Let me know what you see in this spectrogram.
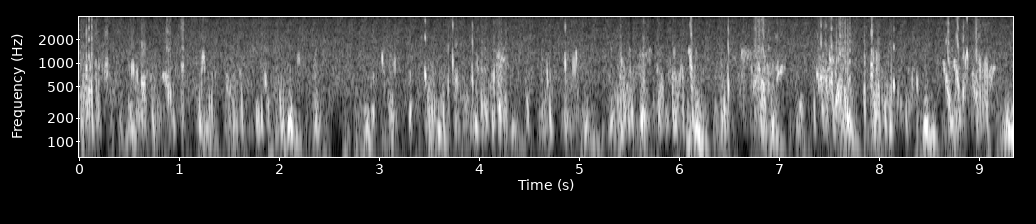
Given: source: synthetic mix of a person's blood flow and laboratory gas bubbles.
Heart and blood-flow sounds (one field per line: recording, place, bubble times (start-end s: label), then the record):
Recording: Doppler ultrasound of blood flow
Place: precordium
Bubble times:
0.00-0.30 s: bubbles
0.48-1.08 s: bubbles
1.16-1.40 s: bubbles
1.44-2.13 s: bubbles
2.17-2.21 s: bubbles
2.90-3.08 s: bubbles
3.12-3.17 s: bubbles
3.27-3.35 s: bubbles
3.42-3.88 s: bubbles
3.91-4.32 s: bubbles
4.45-4.54 s: bubbles
4.59-4.76 s: bubbles
4.80-5.09 s: bubbles
5.33-6.29 s: bubbles
6.34-7.06 s: bubbles
7.31-7.78 s: bubbles
7.82-8.43 s: bubbles
8.61-9.19 s: bubbles
From the record:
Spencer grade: 3 (all of the cardiac periods contain showers or single bubble signals, but not dominating or overriding the cardiac motion signals)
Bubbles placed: anywhere in the cardiac cycle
